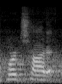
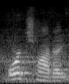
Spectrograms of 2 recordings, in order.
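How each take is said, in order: First: Horchata with a hard H sound at the start; wrong pronunciation. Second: Horchata with no H, starting on the vowel or; silent H. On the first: Mom explains her old horchata with the H. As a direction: says horchata with the H the way she used to. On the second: Mom corrects herself on horchata, silent H. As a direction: says horchata dropping the H as she learned. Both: Shown as a demonstration. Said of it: "you don't say the H".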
